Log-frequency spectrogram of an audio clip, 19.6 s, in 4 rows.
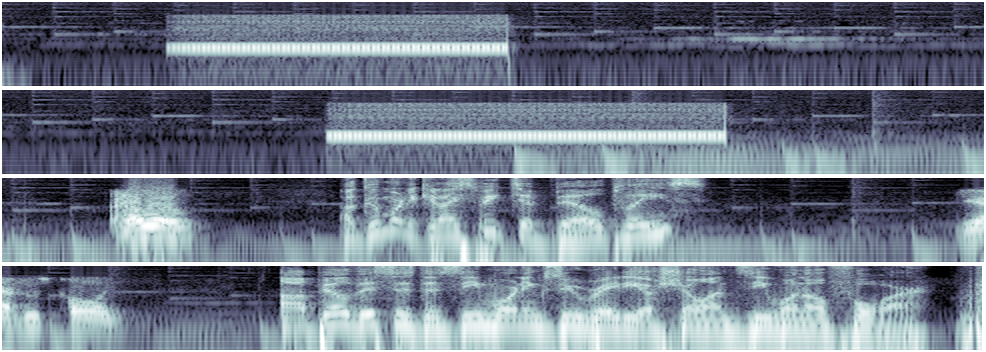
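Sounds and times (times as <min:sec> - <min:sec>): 
telephone ringing tones: 0:00.8 - 0:02.6, 0:06.5 - 0:08.6
speech: 0:11.5 - 0:13.4, 0:14.6 - 0:15.4, 0:16.1 - 0:19.4.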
